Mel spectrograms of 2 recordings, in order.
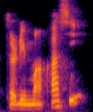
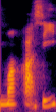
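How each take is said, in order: First: All five syllables are said in full. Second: The first syllables are dropped, leaving three. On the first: It is the formal way to say thanks. "what we usually say say thank you is like terima kasih" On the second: It is the informal way to say thanks. "usually abbreviated to uh, or like shortened up to makasih"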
